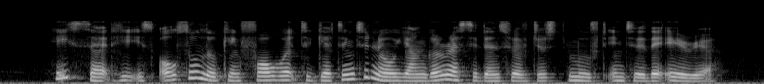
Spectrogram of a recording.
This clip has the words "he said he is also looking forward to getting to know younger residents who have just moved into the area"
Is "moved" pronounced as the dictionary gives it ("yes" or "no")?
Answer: yes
